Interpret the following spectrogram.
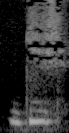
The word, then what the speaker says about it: du: ¿Cómo pronunciamos la U? Hacemos una I para practicarlo. I, U, du, du.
